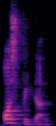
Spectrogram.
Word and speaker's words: hospital: one thing about spanish the h is never pronounced so hospital hospital without the h is pronounced without h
